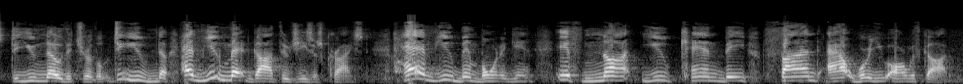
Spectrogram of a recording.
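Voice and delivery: ordinary talk

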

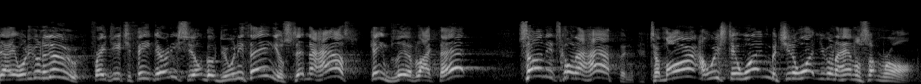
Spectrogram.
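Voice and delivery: high, urgent pulpit exhortation; fiery sermon charge; full-force preaching. Real, not acted.

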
